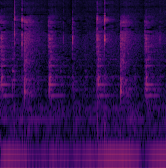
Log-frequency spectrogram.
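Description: Faint background music with a light ticking beat, short plucked-sounding notes about three times a second, over a low steady hum.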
